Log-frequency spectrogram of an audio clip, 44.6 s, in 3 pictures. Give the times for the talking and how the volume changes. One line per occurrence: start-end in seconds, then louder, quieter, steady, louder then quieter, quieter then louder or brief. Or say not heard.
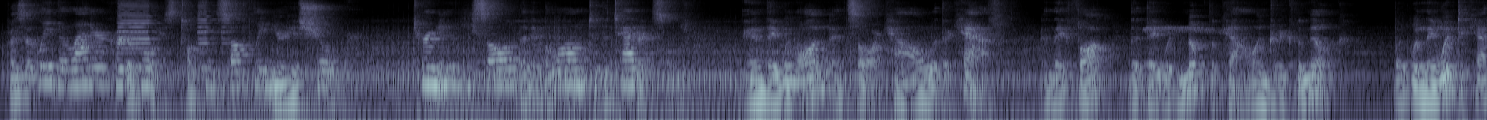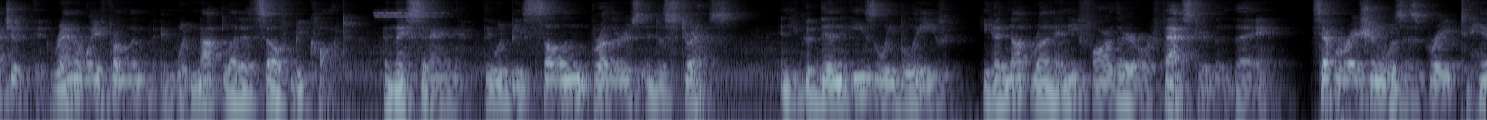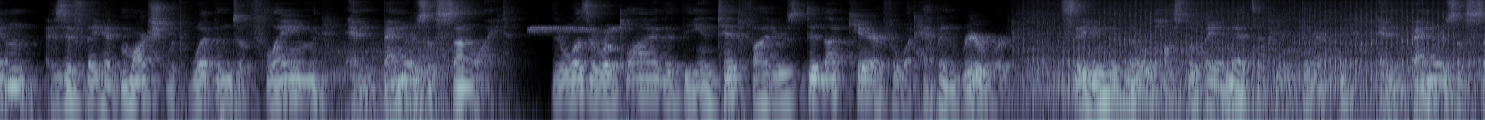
0.1-44.5 steady.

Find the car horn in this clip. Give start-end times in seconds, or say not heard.
1.1-2.4.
